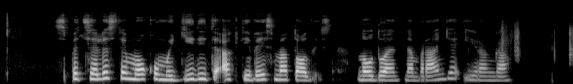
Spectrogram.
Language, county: Lithuanian, Marijampolė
